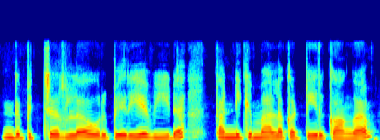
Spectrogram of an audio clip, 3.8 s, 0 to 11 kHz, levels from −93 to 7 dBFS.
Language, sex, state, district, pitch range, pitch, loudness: Tamil, female, Tamil Nadu, Nilgiris, 230-250 Hz, 240 Hz, -12 LUFS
